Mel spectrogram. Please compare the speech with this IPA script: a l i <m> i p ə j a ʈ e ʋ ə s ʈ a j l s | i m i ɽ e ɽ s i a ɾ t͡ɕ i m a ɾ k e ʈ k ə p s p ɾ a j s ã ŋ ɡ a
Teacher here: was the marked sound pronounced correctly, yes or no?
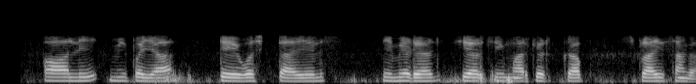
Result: yes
